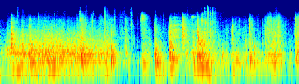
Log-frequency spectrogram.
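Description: A silver hard-shell suitcase being pulled out of a wardrobe and hoisted, with a run of knocks, thunks and scraping as it bumps against the furniture.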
